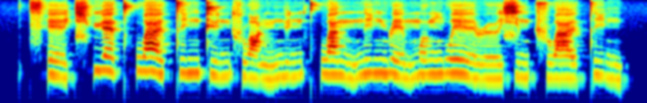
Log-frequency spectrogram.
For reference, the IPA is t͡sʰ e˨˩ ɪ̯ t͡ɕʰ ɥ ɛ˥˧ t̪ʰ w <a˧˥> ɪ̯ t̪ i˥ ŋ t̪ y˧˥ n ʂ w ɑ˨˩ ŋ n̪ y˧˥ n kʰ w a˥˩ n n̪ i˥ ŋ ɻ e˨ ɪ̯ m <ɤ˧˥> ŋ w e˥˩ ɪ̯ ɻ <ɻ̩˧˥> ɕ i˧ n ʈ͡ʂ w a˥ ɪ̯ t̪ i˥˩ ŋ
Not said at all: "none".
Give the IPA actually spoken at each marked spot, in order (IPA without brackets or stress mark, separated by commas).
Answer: a˥˩, ɤ˥, ɻ̩˧˥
